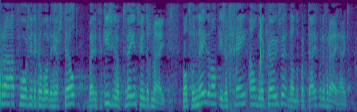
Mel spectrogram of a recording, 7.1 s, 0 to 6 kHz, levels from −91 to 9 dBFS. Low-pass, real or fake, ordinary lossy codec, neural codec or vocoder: 5.4 kHz; real; none; none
